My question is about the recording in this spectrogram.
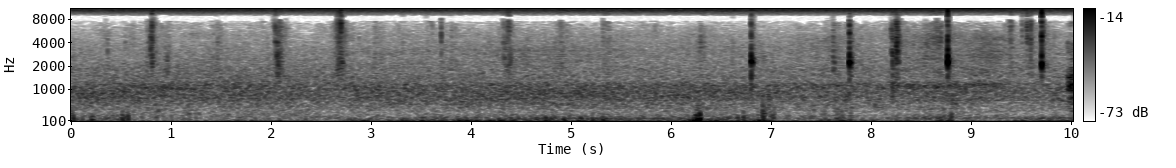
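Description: Faint footsteps of a dancer hopping, stepping and shuffling on the ground through a line-dance routine, with a heavier thump about six seconds in. Scattered single sharp clicks fall through the routine.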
